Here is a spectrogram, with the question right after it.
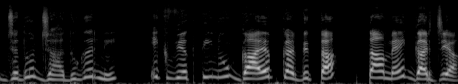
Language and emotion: Punjabi, surprised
